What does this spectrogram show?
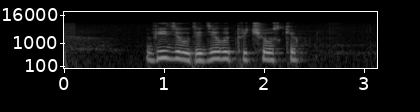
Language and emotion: Russian, neutral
